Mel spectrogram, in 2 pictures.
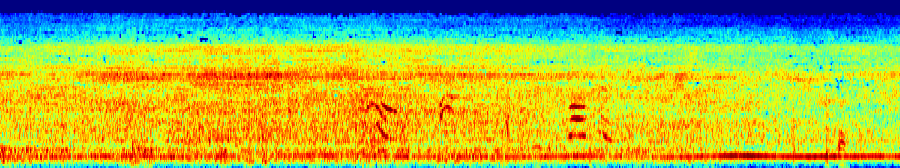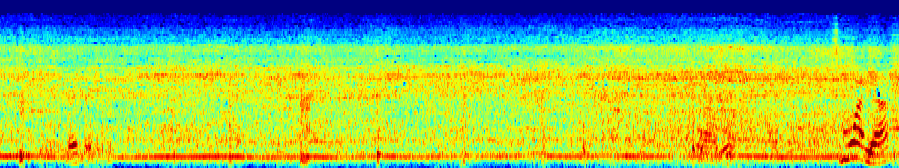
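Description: An electric mixer beats eggs for cake batter with a continuous high whirring motor drone, steady and close throughout with slight pitch wavering as the beaters move, while someone talks faintly under it.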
